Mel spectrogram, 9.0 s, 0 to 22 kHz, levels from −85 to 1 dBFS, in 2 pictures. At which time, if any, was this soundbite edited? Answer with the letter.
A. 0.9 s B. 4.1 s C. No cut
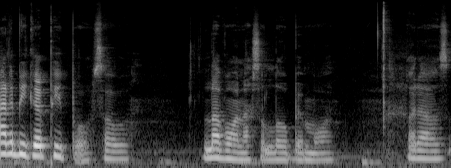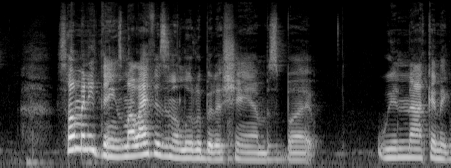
B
